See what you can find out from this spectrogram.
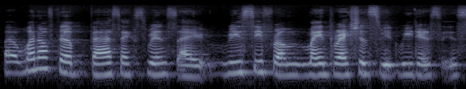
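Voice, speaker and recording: A woman talks casually as an author on a festival panel. Her voice sits at a middle pitch, and she is self-deprecating, dropping little laughs between thoughts. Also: fairly even intonation, moderate pace. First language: Indonesian.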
